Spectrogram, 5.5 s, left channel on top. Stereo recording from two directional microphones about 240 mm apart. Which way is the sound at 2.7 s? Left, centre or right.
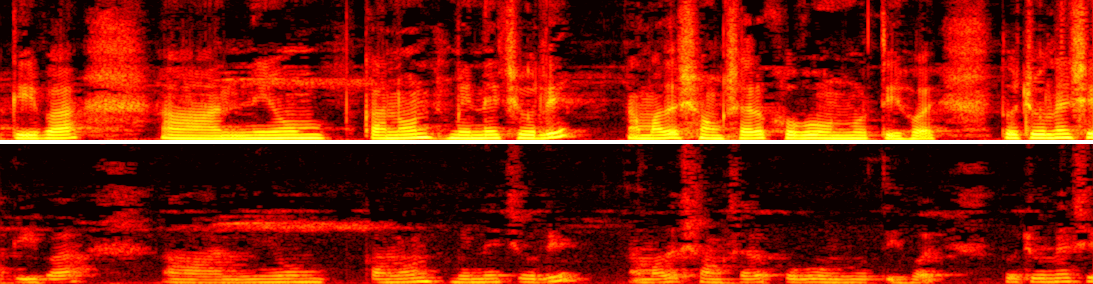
Left.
